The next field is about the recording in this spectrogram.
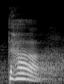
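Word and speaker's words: the: और consonant sound के साथ हमें ध को क्या प्रोनाउंस करना है? ध.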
